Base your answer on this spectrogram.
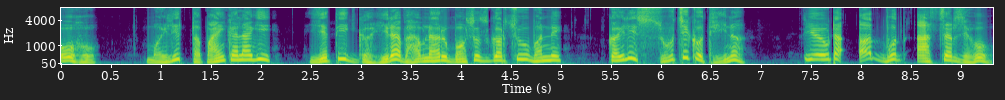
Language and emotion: Nepali, surprised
